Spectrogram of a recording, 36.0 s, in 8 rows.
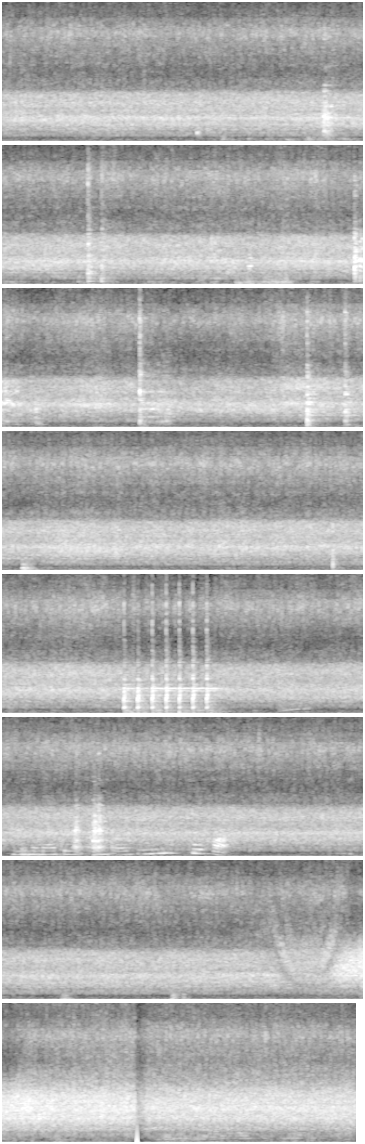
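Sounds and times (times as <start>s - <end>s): food frying in a wok: 0.0s - 36.0s
spatula scraping a pan: 3.6s - 4.8s, 5.5s - 11.4s.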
